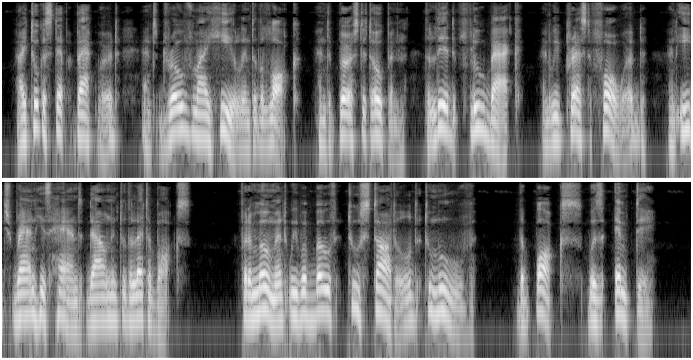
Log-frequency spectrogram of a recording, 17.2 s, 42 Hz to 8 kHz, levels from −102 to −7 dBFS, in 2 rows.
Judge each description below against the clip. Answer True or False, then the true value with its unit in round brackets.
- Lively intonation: False (4.5 semitones)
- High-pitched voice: False (135 Hz)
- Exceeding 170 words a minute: False (165 wpm)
